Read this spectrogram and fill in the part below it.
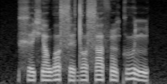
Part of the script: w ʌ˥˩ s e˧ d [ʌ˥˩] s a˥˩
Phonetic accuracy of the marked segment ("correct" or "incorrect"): correct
